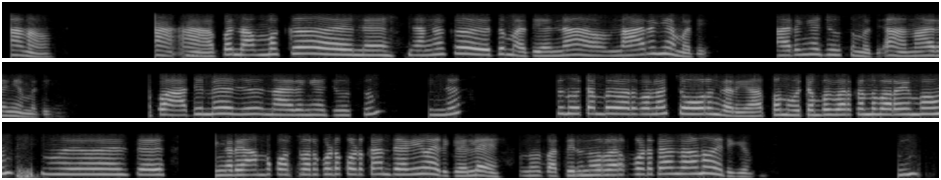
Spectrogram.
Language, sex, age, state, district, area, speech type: Malayalam, female, 45-60, Kerala, Thiruvananthapuram, urban, conversation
